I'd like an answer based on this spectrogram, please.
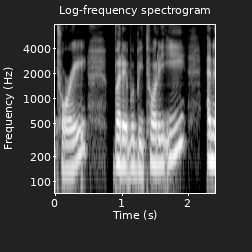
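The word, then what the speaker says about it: torii: which means bird and the letter I pronounced e uh meaning to be or to reside in the present so Tori e is how would be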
